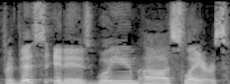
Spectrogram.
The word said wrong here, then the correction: Salyers: Or S-A-L-Y-E-R-S. Salyers? Pronunciation is not my strongest suit. I realize that. And you feel like that's kind of ironic in an audio-based format. – I would call that Salyers.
